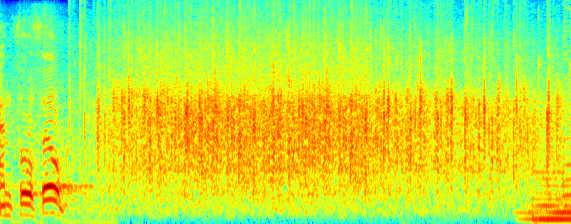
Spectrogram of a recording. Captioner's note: applause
